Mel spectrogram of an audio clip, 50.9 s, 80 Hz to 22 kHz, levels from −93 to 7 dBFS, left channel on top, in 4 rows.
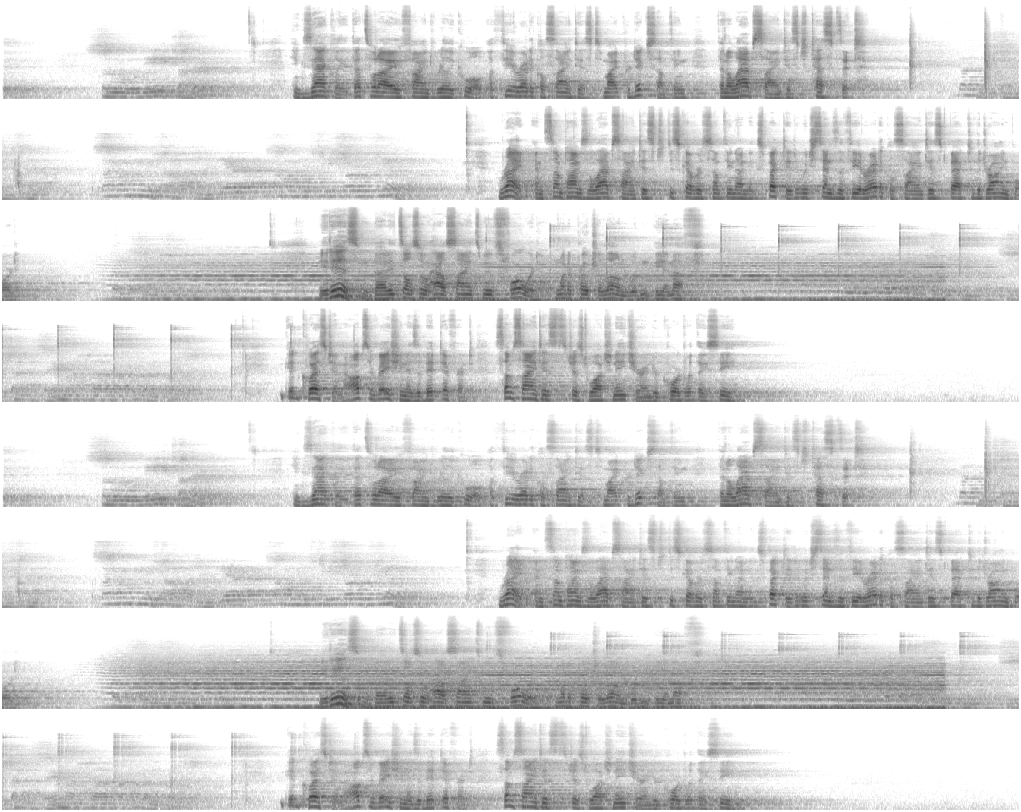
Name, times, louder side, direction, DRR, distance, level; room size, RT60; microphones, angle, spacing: voice 1, 0.6-2.6 11.6-13.1 13.8-17.8 23.1-23.3 26.7-28.3 35.3-40.5, equal, 5° right, -7 dB, 7.8 m, -53 dB
voice 2, 3.6-8.6 9.0-10.8 18.9-25.6 29.0-34.2 41.6-44.0 44.3-47.3, left 3 dB, 40° left, 10 dB, 1.0 m, -32 dB
sound 1, 26.5-37.2, right 3 dB, 90° right, 0.7 m, -33 dB
sound 2, 31.5-31.7 32.3-32.6 33.0-33.2 33.7-33.9 34.4-34.7 35.1-35.5 35.9-36.2 36.6-36.9 37.4-37.6 38.1-38.3 38.8-39.0 39.5-39.8 40.2-40.5 41.0-41.2 41.7-42.0 42.5-42.6, left 5 dB, 85° left, 2.3 m, -52 dB
27.5 x 18.0 x 9.1 m, 2.5 s
head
